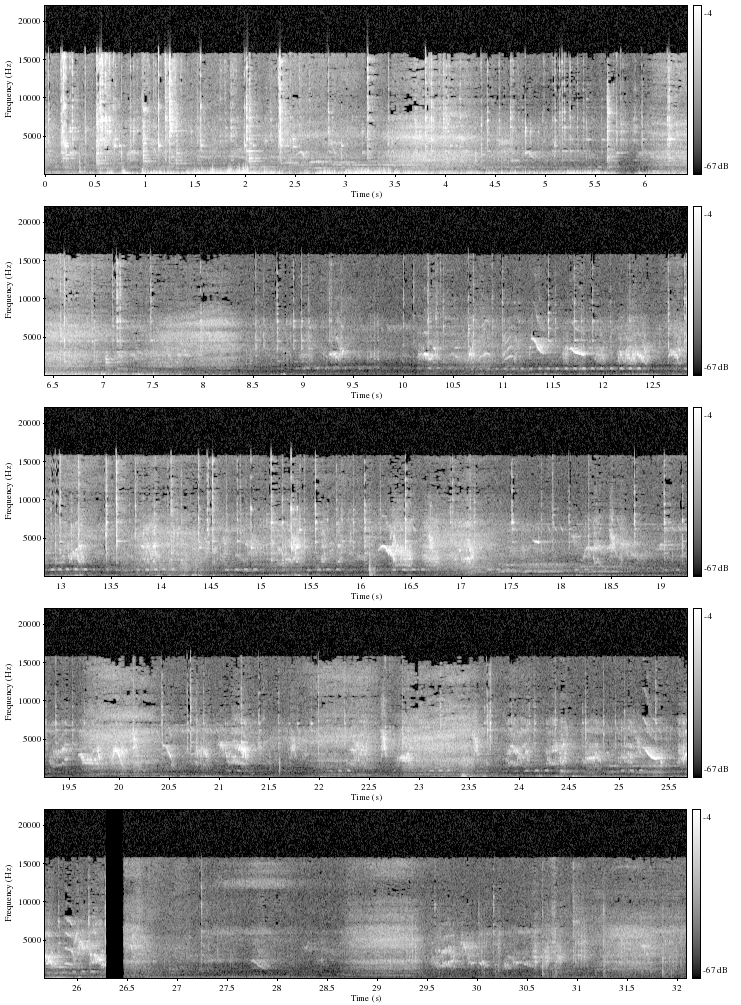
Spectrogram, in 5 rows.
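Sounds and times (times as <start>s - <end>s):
birds chirping: 0.0s - 32.0s
rapid pulsed bird trill: 8.9s - 17.8s.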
